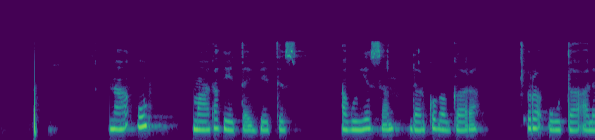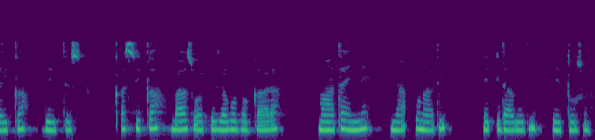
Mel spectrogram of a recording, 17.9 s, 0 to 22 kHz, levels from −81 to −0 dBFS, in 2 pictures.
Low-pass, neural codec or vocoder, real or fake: 7.2 kHz; none; real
